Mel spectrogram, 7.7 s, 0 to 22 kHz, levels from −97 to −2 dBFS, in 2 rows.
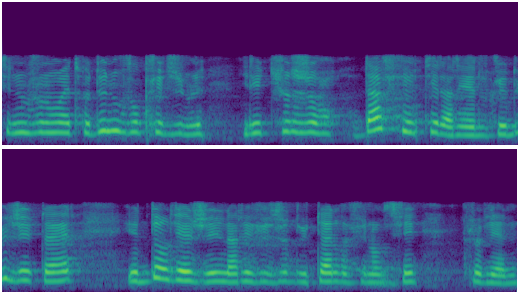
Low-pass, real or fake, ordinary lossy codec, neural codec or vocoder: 5.4 kHz; fake; none; autoencoder, 22.05 kHz, a latent of 192 numbers a frame, VITS, trained on one speaker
